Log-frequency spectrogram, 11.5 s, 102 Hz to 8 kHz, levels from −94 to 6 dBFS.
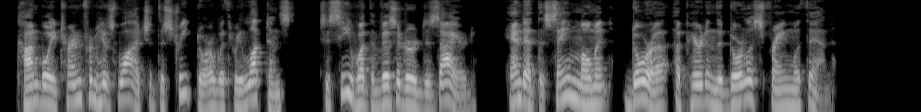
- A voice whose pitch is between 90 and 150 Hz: Yes, medium, 140 Hz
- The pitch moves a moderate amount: Yes, average, 4.9 semitones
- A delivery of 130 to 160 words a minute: Yes, average, 150 wpm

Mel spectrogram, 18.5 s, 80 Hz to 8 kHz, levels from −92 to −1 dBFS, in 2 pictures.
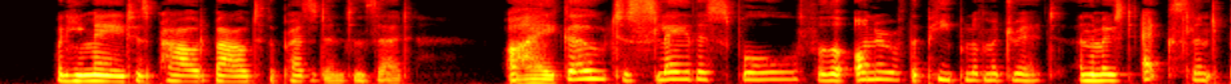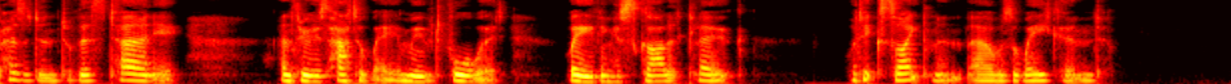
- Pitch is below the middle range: No, high, 215 Hz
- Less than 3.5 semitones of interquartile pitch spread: Yes, average, 2.8 semitones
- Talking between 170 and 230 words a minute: No, average, 160 wpm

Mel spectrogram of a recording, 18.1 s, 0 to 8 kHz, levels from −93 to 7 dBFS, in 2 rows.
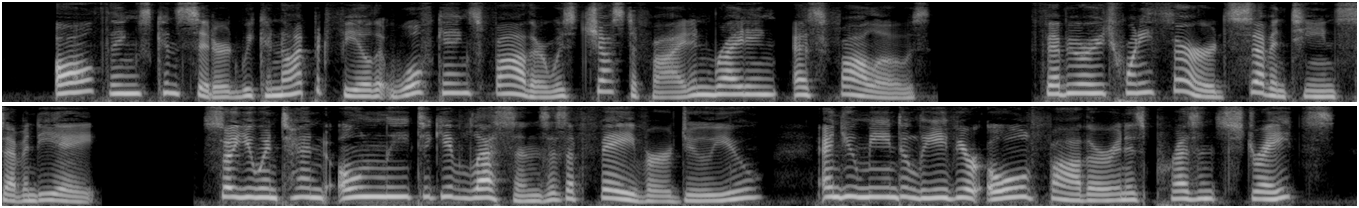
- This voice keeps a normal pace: Yes, average, 150 wpm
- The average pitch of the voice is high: Yes, high, 235 Hz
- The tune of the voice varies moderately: No, wide, 7.0 semitones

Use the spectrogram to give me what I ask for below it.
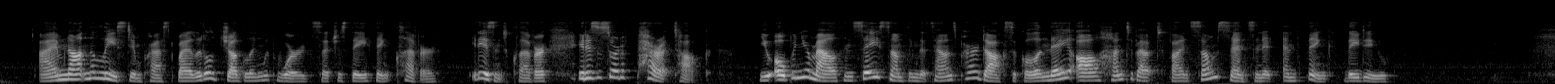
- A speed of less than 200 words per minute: No, fast, 205 wpm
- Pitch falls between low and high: Yes, medium, 175 Hz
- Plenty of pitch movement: Yes, wide, 8.2 semitones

